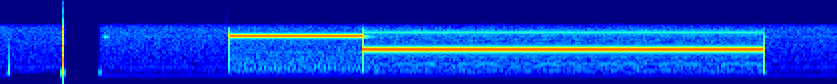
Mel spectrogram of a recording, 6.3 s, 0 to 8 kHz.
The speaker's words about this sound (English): Department 20, disregard your tones.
